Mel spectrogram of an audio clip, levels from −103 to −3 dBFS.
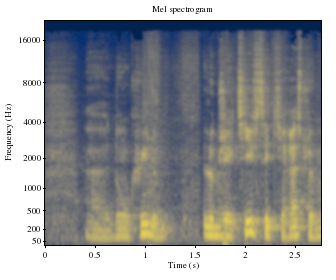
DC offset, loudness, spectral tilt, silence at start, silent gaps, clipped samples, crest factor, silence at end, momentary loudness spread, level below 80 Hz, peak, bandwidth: under 0.1%; -18 LUFS; -4.5 dB/octave; 0 s; none; under 0.1%; 18 dB; 0 s; 17 LU; -44 dBFS; -2 dBFS; 19 kHz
